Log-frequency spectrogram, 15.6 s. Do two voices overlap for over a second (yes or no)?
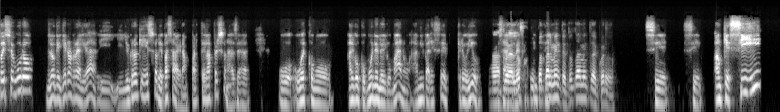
yes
